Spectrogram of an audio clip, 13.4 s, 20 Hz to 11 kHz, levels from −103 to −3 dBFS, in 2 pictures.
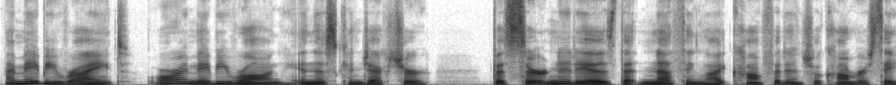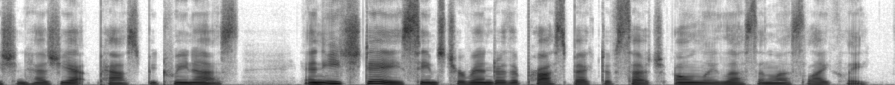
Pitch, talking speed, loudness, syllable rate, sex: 190 Hz, 185 wpm, -19 LUFS, 4.9 syllables/s, female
